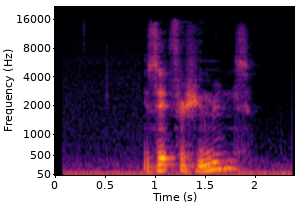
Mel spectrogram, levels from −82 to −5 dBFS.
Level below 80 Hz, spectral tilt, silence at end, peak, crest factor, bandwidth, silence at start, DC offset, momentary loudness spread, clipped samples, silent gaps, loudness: -46 dBFS; -5.5 dB/octave; 0 s; -8 dBFS; 22 dB; 16 kHz; 0.1 s; under 0.1%; 21 LU; under 0.1%; none; -26 LUFS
